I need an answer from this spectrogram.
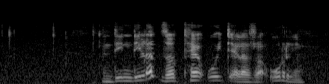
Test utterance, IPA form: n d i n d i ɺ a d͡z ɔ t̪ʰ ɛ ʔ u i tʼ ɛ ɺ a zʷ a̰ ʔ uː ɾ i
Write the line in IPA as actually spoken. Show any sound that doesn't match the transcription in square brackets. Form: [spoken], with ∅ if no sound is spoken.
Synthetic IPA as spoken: n d i n d i ɺ a d͡z ɔ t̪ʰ ɛ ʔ u i tʼ ɛ ɺ a zʷ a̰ ʔ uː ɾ i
